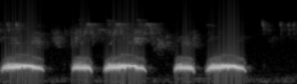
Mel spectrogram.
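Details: Spotted dove decoy bird with a strong voice, thổ and thúc gù cooing: deep, rounded coos in a steady long-short pattern, five notes in quick succession, light small-bird twitter in the background.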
